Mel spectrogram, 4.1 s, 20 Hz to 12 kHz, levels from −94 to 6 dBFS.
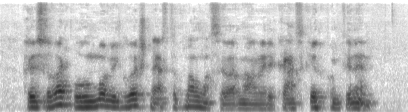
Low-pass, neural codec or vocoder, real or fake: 10.8 kHz; codec, 24 kHz, 3 kbps, HILCodec; fake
